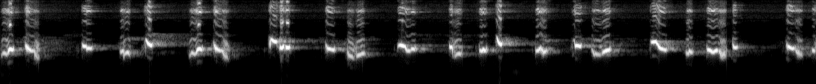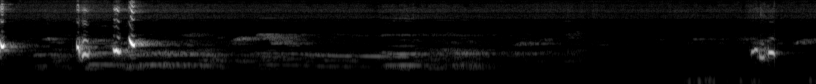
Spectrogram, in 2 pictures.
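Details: Yellow-vented bulbul giving a loud, rough rolling song that provokes other bulbuls. Rapid, jumbled, chattering notes repeat for nearly five seconds, then quiet faint notes follow and one final note is heard.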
